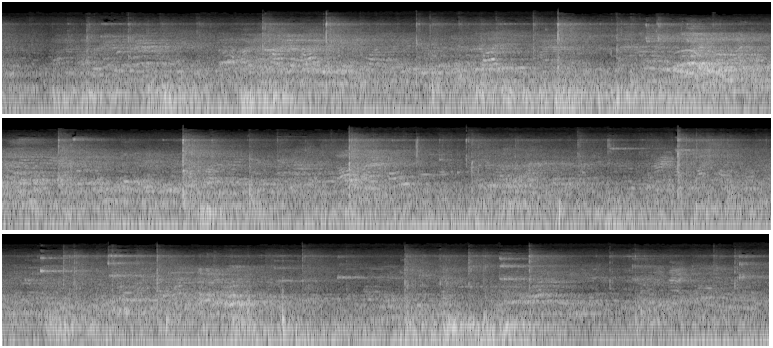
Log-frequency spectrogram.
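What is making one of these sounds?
Shuttlecocks are struck with rackets in sharp pops.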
